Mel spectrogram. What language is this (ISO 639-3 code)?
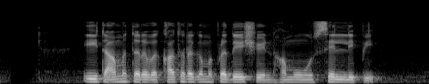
sin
